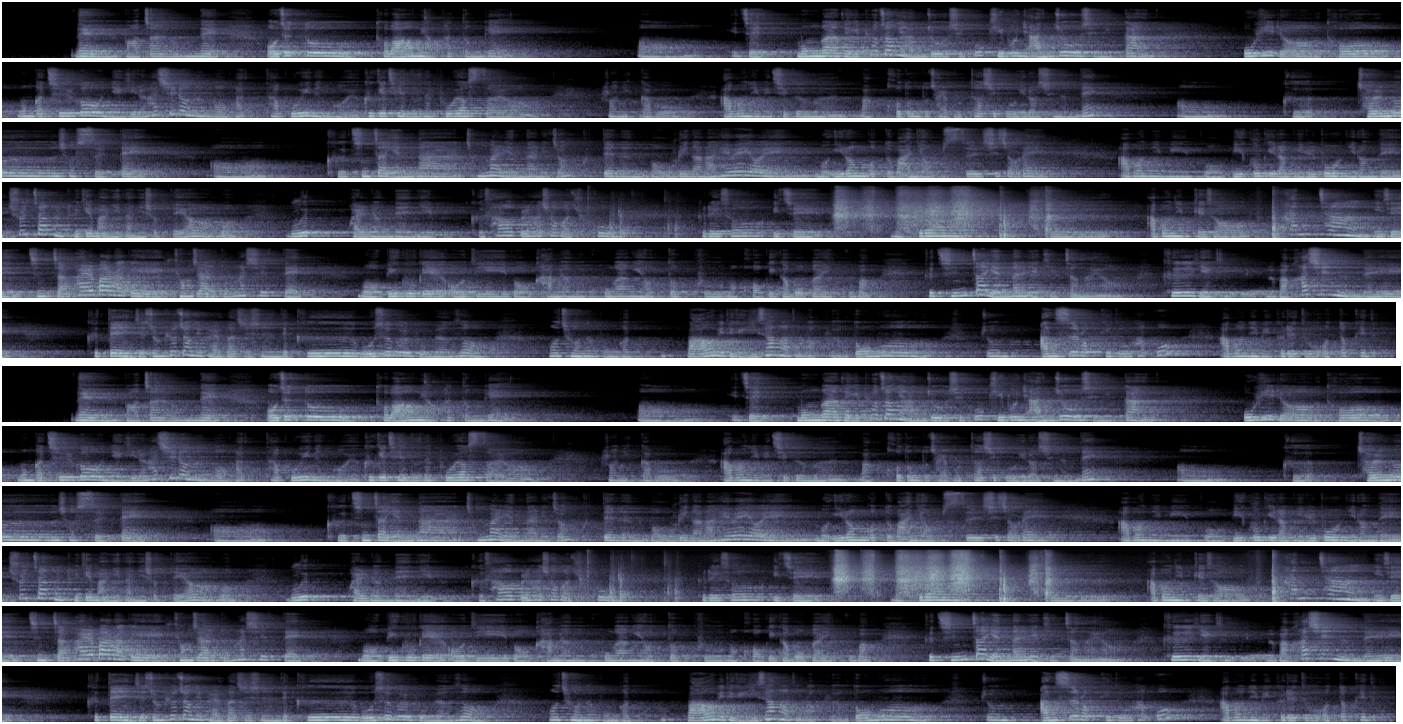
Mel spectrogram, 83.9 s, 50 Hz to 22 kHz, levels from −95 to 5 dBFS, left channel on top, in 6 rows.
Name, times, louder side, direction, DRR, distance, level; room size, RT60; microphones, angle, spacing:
voice 1, 0.7-5.1 6.4-11.7 12.4-19.3 20.0-20.8 21.2-25.0 25.7-26.3 26.8-27.2 27.5-29.5 30.1-30.7 31.2-38.5 39.1-44.3 44.8-45.0 45.4-46.3 46.7-48.2 48.9-50.2 50.9-51.7 52.3-53.1 53.4-54.5 54.8-59.0 59.5-67.2 67.6-70.2 70.8-74.8 75.4-76.3 76.5-79.3 79.7-81.7 82.1-83.7, equal, ahead, 2 dB, 0.8 m, -31 dB
sound 1, 47.7-48.3 48.6-48.8 50.3-52.6 54.7-54.8, right 6 dB, 30° right, 0.3 m, -29 dB
27.5 x 13.5 x 2.4 m, 2.1 s
head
